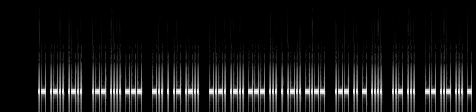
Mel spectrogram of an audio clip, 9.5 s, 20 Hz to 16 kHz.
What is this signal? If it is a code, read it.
Morse code, heard as a keyed tone, about 40 wpm, 700 Hz. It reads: ALL WHO DEAL CLOSELY WITH US MUST
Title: Sentences from Top 1400 Words 40wpm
